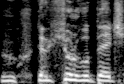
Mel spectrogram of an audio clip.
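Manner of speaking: furious, fuming, raging outburst. Imitating online fans reacting to a TV show character: imitating raging fans. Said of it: "as they're fucking raging".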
